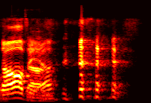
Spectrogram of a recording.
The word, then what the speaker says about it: Savea: Is it Savea? – It is Ardi Savea. Well, Savea. That's how the Kiwis say it.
